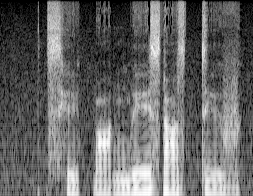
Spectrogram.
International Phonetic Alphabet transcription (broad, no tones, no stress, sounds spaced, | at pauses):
t͡sʰ e k͡p ɑ ŋ͡m e z ɾ ɑ z t ɪ v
